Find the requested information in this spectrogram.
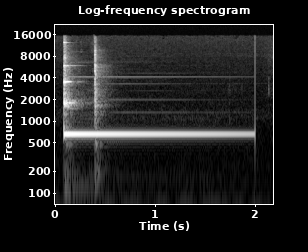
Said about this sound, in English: I've pressed her doorbell and I'm putting you on speaker.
